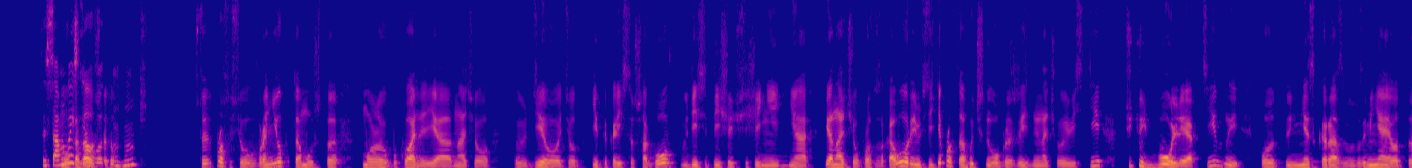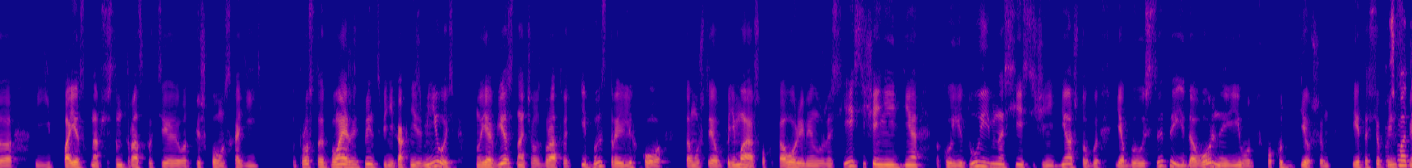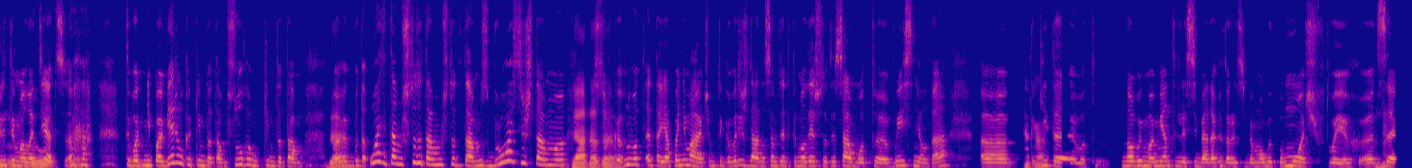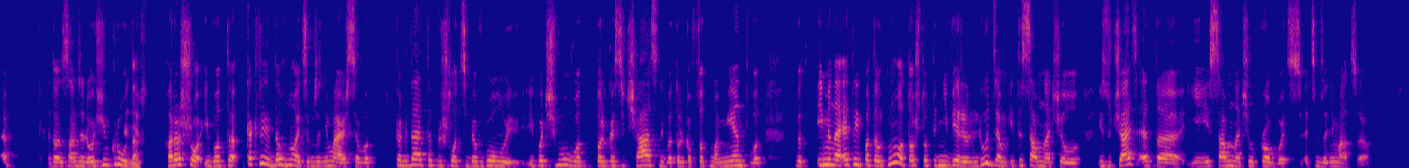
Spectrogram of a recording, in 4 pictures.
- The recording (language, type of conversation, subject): Russian, podcast, Какие небольшие привычки сильнее всего изменили твою жизнь?
- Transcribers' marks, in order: chuckle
